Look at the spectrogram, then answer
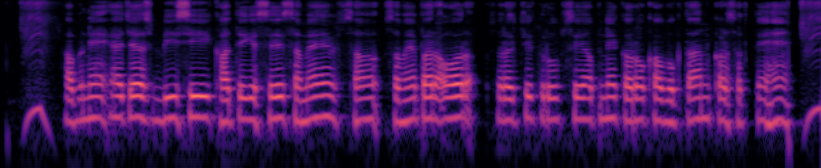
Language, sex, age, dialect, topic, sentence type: Hindi, male, 36-40, Garhwali, banking, statement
